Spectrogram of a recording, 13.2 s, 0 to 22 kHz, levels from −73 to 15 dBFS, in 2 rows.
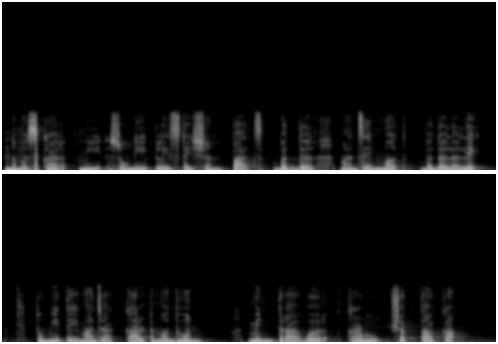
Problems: constant background noise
